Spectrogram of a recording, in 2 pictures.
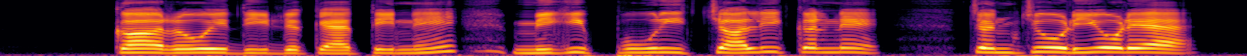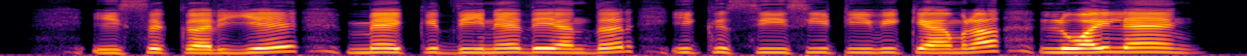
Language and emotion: Dogri, fearful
